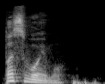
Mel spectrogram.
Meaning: 1. in one’s own way 2. according to one’s way of thinking 3. according to one’s way of doing
- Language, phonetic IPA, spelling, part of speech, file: Russian, [pɐ‿ˈsvo(j)ɪmʊ], по-своему, adverb, Ru-по-своему.ogg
